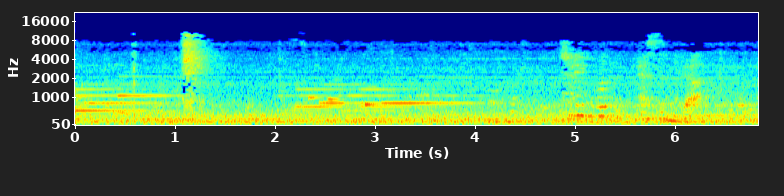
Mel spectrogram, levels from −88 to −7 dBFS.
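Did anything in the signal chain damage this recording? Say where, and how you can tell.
Yes, at the codec stage, throughout. Everything above 10.4 kHz is missing, and the remaining sound is watery and swirly, with smeared attacks. This is likely heavy MP3 compression, fitting a low bitrate around 32 kbps. A plain low-pass filter wouldn't add that flickering, swirling texture.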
